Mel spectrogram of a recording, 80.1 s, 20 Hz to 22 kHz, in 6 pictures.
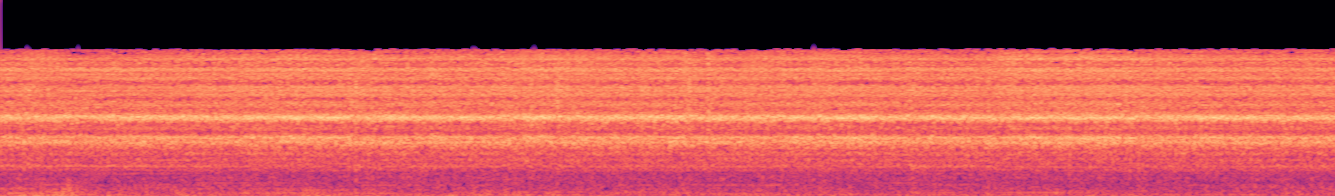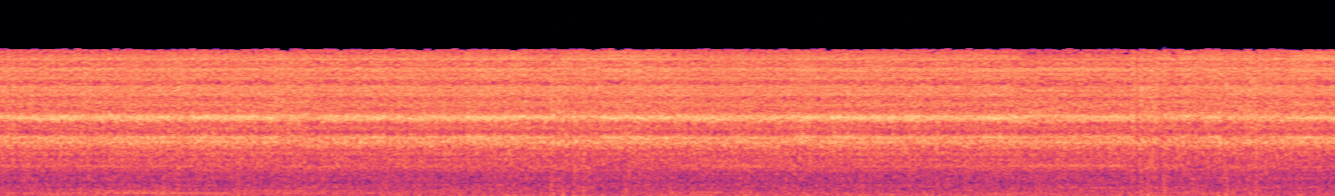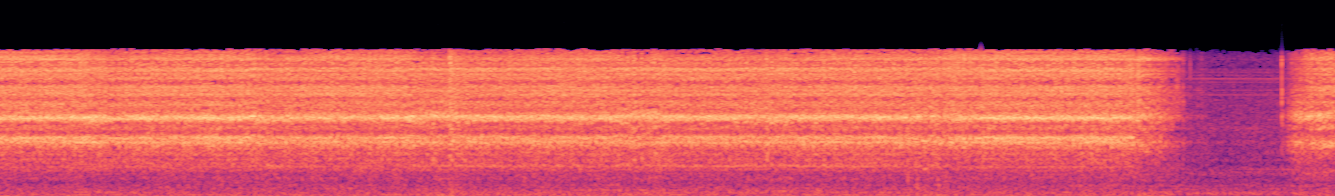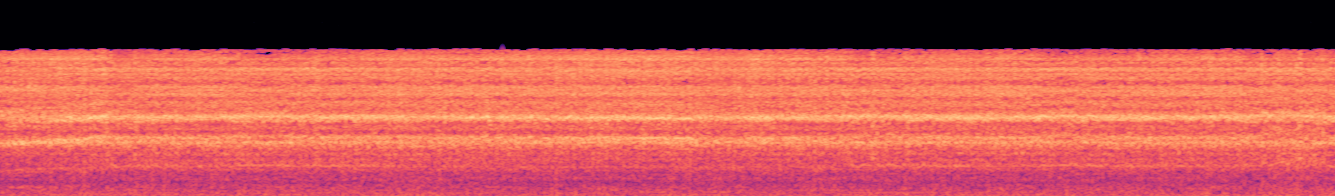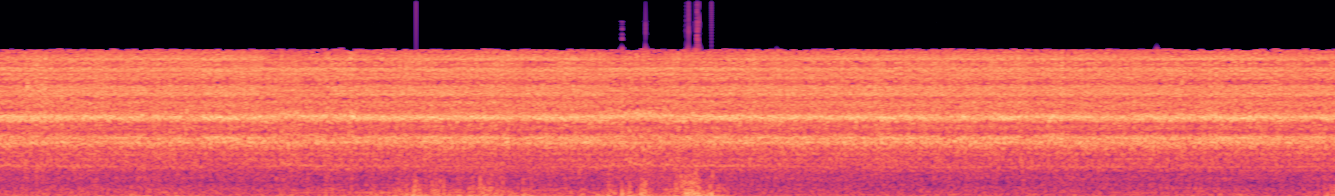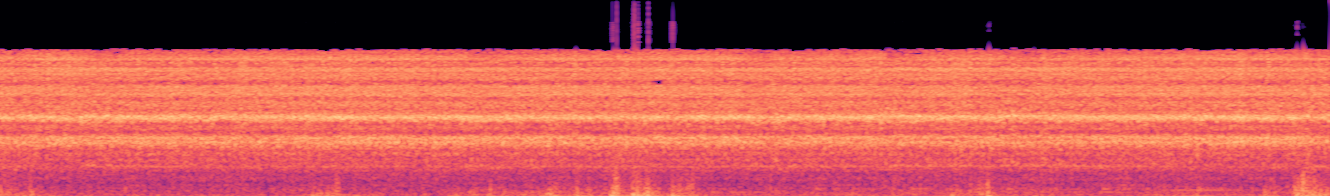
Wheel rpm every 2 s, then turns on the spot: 160, 160, 160, 160, 160, 160, 160, 160, 160, 160, 160, 160, 160, 160, 160, 160, 160, 160, 160, 30, 150, 160, 160, 160, 160, 160, 160, 160, 160, 160, 160, 160, 160, 160, 160, 160, 160, 160, 160, 160.
none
